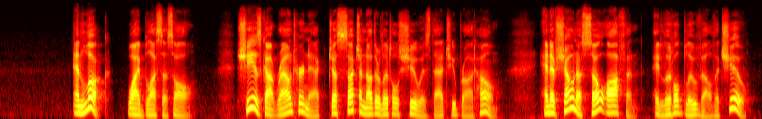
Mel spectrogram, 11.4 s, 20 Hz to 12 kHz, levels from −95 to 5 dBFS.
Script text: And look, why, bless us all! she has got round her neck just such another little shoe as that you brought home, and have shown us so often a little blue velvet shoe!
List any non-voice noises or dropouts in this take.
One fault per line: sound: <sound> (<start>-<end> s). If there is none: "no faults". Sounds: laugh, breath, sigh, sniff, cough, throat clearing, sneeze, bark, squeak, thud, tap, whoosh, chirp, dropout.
no faults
